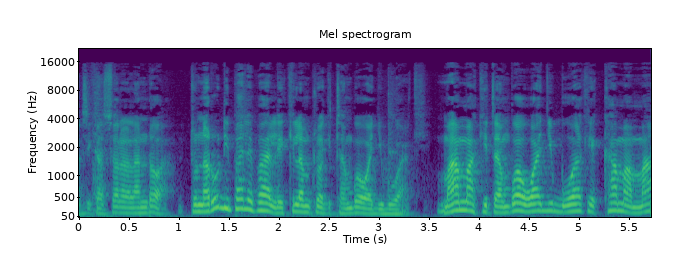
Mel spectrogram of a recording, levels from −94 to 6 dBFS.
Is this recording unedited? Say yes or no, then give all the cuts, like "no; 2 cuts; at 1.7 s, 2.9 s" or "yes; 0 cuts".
yes; 0 cuts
